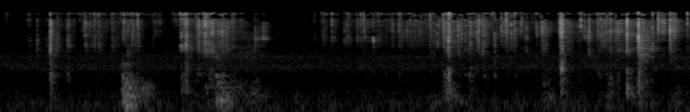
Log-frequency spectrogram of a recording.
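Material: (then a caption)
Soap. A black craft knife carves and scores a dry, solid teal-and-white striped bar soap into small cubes. It makes quiet, bright, crunchy scraping and crisp snaps in irregular bursts, with a few fuller thuds early on.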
